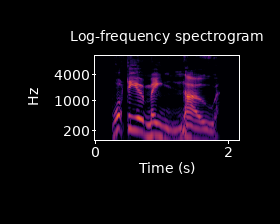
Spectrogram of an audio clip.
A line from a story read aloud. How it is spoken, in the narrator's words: growled Albert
